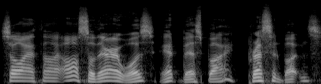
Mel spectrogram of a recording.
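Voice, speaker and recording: With lively intonation and some vocal fry, a man speaks at a fairly high pitch in a very clean recording with a silent background and a dry, close sound with no echo. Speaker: comedian. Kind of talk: casual chat.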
